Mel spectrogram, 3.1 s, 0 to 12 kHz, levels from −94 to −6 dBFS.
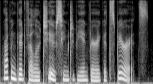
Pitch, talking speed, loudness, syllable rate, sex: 185 Hz, 195 wpm, -18 LUFS, 5.6 syllables/s, female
